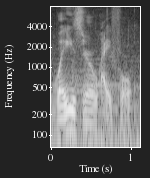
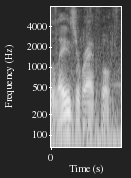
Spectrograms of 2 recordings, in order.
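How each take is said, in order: First: The first word starts with a W sound. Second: The first word starts with a clear L sound. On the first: "spoke with a lisp" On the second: "instead of it being called a laser rifle"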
